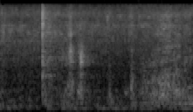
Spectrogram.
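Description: Prawns and coriander frying in a pan while being stirred, a steady close sizzle with a few scraping stirring strokes over brief moments.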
